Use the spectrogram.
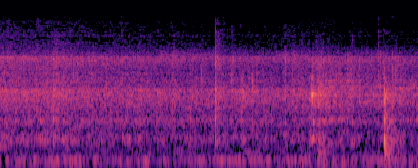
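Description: Crushed ginger and garlic sautéing in oil in a clay pot, a soft steady sizzle with a few light clicks of stirring, fairly quiet and continuous without talk.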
